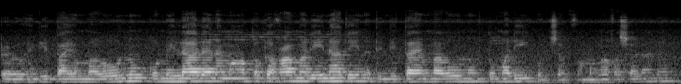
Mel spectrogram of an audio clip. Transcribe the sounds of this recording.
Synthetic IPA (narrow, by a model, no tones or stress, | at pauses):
pɛːɾohɪnd̪iːt̪aːjomɐɾuːnoŋkʊmɪlaːlɐnɐŋmɐŋapɐɡ̚kɐkamɐlinaːt̪ɪnɐt̪̚hɪnd̪iːt̪aːjomɐɾuːnoŋt̪ʊmɐliːkonsɐɐmɐŋakɐsɐlaːnɐn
